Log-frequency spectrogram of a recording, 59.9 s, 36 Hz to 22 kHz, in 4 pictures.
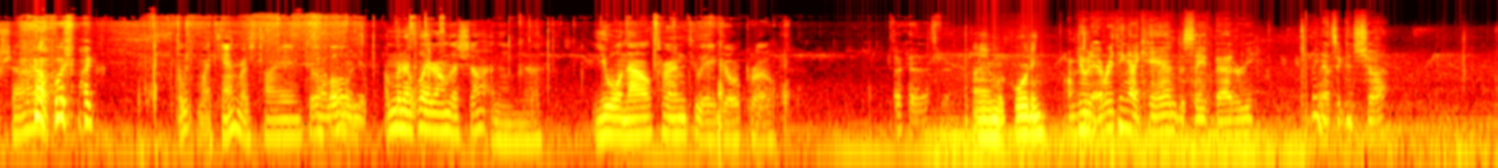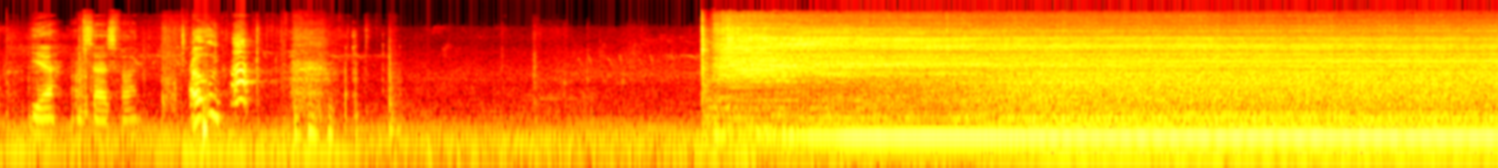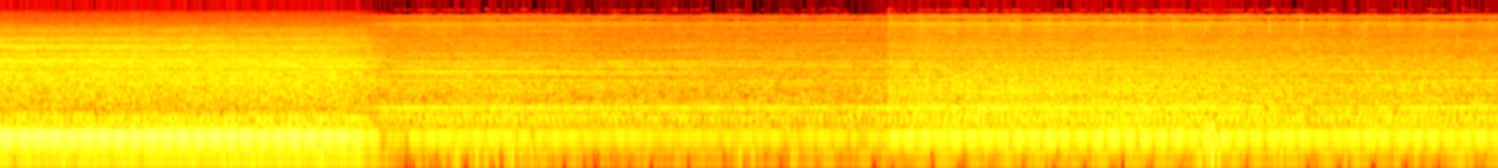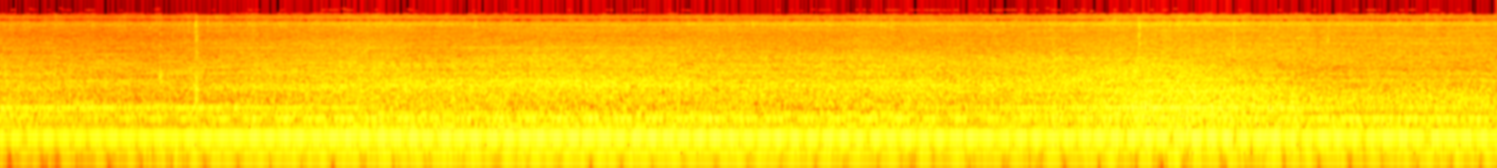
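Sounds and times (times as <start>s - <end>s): compressor humming: 21.9s - 59.9s
condenser fan running: 22.0s - 59.9s.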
